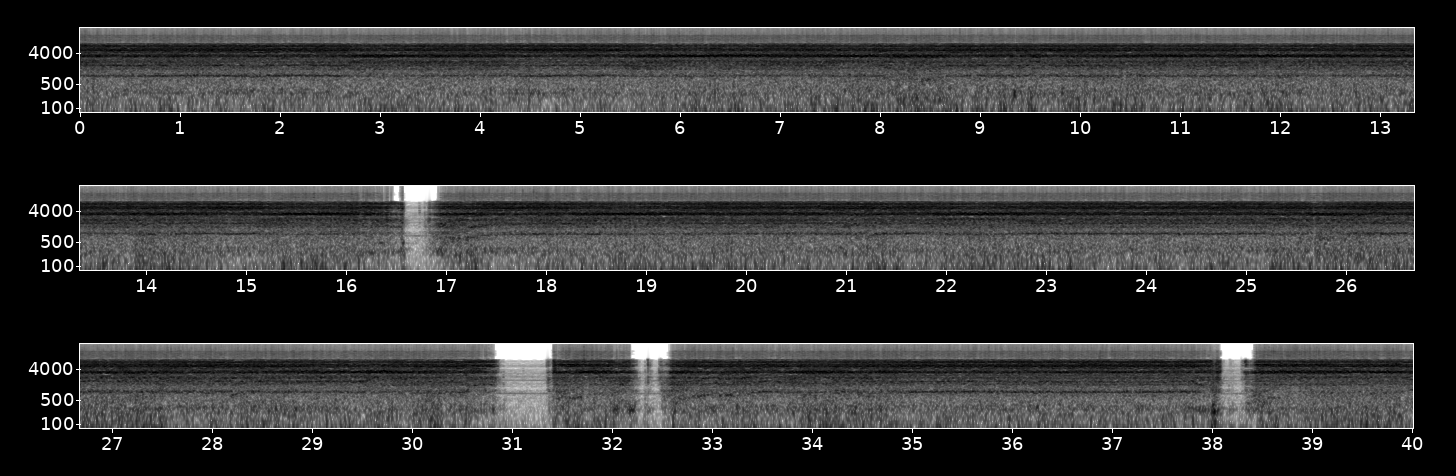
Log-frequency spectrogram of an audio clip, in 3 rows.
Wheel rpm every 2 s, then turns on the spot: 230, 230, 230, 220, 220, 230, 230, 220, 120, 220, 230, 230, 230, 230, 220, 90, 140, 220, 190, 150.
none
